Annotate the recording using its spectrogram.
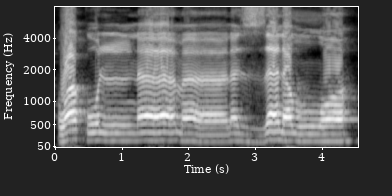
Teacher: Fathah bertemu alif yaitu mad thabi'i. Panjangnya dua harakat.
